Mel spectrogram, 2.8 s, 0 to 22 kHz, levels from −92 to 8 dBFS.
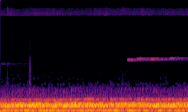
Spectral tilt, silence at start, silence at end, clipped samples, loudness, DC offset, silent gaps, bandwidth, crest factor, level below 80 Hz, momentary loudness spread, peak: -16 dB/octave; 0 s; 0 s; under 0.1%; -14 LUFS; under 0.1%; none; 2.7 kHz; 12 dB; -24 dBFS; 3 LU; -2 dBFS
